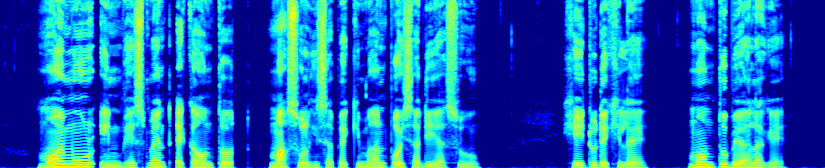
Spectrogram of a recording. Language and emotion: Assamese, sad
